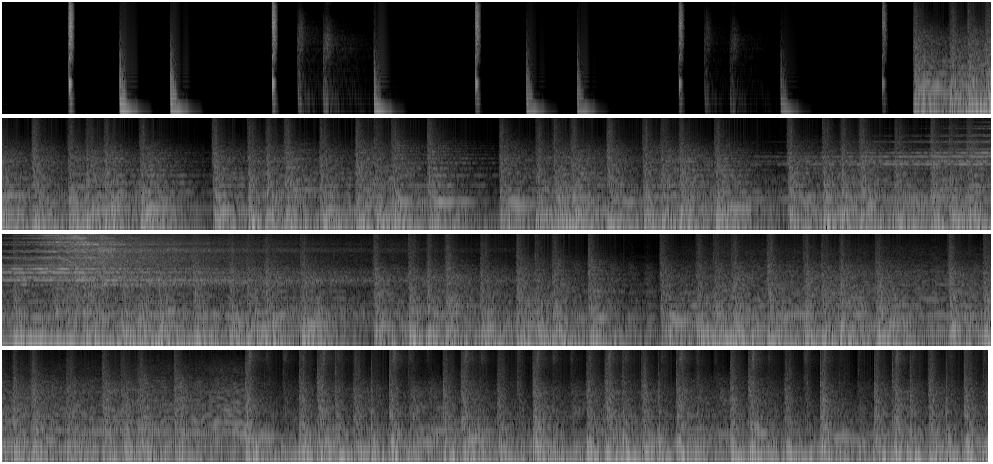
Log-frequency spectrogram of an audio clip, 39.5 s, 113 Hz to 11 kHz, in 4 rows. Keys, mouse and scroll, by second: 22.2 middle click, 29.1 middle click, 30.5 middle click, 33.5 middle click, 38.7 middle click.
